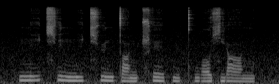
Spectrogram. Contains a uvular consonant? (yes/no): no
